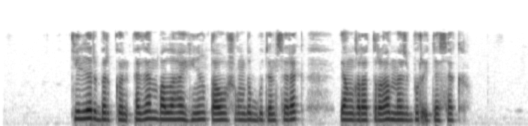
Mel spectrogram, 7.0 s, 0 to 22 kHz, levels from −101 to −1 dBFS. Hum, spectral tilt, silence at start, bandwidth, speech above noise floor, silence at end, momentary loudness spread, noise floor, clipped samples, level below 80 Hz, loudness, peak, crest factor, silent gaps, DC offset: none; -6 dB/octave; 0.95 s; 8 kHz; 61 dB; 1 s; 8 LU; -81 dBFS; under 0.1%; -60 dBFS; -21 LUFS; -4 dBFS; 18 dB; none; under 0.1%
